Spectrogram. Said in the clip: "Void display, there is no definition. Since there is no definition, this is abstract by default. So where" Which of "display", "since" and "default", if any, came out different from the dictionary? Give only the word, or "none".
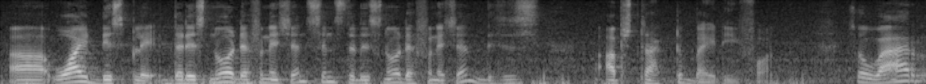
default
